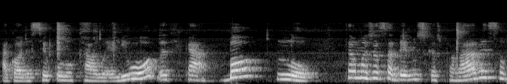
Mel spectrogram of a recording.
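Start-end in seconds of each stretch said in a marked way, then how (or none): 2.2-3.1 "bolo" split as bo... lo; syllable by syllable. Shown as a demonstration. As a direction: join the syllables of "bolo" in two slow beats. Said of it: "Vai ficar uma sílaba sozinha".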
